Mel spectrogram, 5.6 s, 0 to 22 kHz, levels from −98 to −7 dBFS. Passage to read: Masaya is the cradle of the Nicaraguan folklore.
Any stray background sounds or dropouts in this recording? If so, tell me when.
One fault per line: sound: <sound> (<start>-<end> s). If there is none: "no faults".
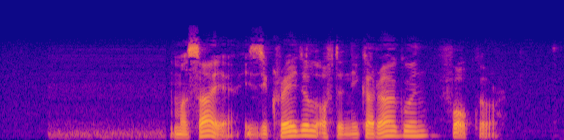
no faults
